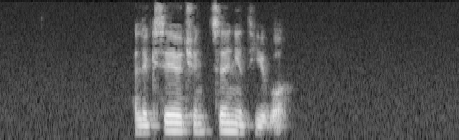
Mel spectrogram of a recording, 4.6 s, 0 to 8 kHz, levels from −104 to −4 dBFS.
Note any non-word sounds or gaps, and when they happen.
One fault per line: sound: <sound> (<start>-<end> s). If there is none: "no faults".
no faults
